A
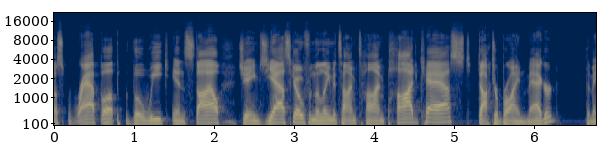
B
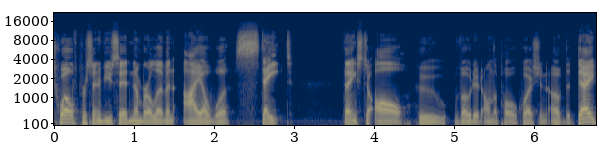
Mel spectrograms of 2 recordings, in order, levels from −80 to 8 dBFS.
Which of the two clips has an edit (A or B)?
A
